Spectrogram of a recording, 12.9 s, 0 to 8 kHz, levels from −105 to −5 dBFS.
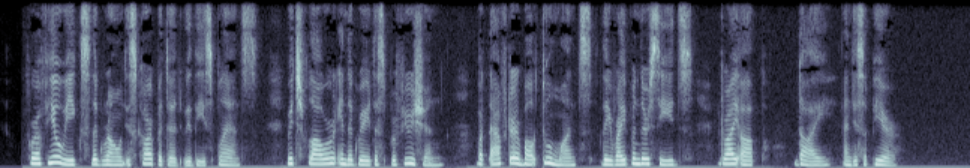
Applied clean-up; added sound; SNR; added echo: none; none; none; none.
